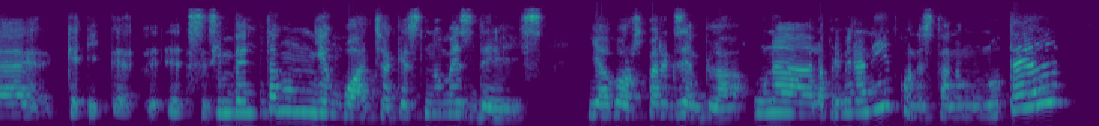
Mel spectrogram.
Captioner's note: continues speaking in Catalan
